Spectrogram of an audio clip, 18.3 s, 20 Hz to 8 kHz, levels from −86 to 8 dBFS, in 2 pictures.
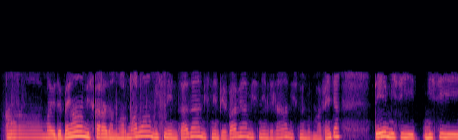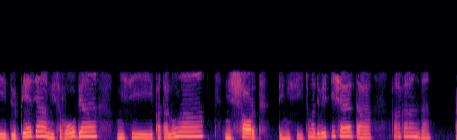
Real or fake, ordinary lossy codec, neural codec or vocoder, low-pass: real; AAC, 16 kbps; none; 7.2 kHz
